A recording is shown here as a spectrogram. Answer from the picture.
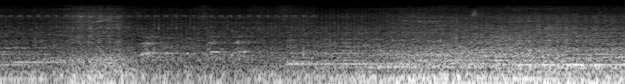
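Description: SUV engine running as the vehicle moves slowly, with a low rumble and street noise.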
